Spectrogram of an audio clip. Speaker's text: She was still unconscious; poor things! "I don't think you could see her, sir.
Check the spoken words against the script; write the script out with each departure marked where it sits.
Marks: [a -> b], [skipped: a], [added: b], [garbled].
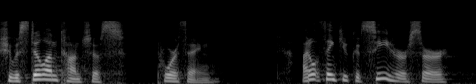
She was still unconscious; poor [things! -> thing] "I don't think you could see her, sir.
